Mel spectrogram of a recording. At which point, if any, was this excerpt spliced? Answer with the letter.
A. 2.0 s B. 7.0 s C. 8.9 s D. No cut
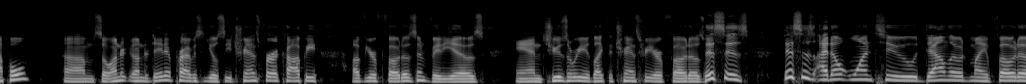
B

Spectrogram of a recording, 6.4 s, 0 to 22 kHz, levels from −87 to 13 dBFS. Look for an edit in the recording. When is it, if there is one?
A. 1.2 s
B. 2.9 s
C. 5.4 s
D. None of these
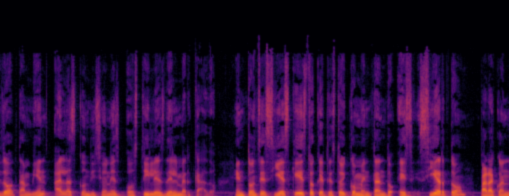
B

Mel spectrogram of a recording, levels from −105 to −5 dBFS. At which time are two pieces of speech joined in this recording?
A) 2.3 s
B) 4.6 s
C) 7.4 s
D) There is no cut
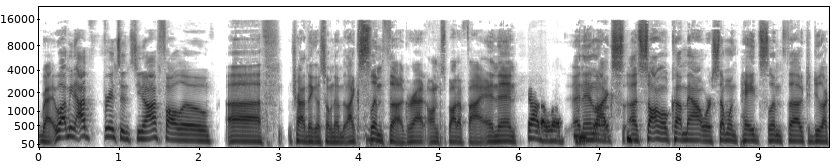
A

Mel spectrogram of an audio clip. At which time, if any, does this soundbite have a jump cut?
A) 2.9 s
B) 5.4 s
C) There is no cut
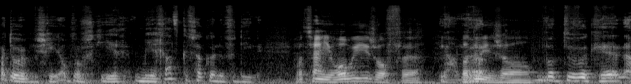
A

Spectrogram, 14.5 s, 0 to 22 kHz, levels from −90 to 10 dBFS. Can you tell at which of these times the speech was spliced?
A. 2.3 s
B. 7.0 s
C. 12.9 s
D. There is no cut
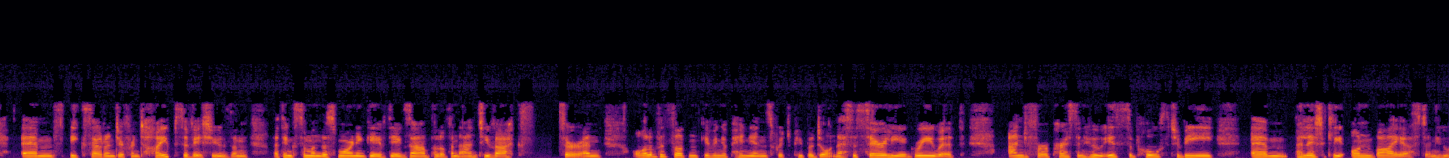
B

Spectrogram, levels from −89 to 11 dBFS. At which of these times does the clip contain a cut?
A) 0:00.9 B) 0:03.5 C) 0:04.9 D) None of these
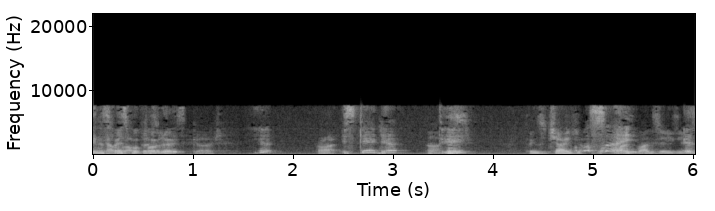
A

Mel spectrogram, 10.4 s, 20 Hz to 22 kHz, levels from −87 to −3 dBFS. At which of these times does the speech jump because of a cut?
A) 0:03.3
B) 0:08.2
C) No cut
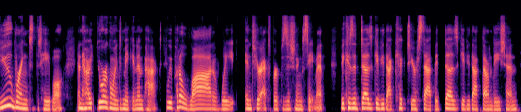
A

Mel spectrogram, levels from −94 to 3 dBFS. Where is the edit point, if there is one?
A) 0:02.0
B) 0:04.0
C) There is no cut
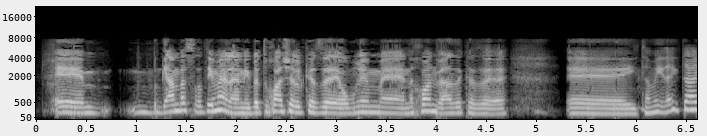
B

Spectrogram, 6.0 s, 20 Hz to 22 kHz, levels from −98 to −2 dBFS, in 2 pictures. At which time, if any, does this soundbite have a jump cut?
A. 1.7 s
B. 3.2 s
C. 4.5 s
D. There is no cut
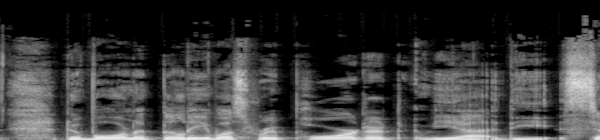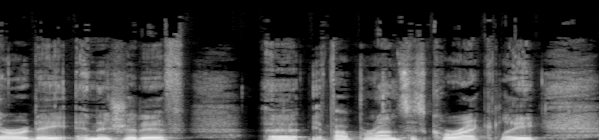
C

